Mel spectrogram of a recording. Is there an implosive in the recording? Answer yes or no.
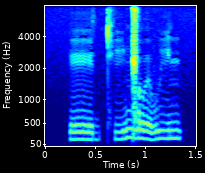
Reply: no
